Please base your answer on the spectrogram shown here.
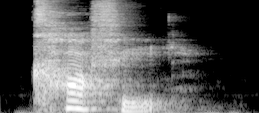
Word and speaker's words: coffee: the word coffee naturally coffee coffee the first syllable is louder a little bit longer and easier for us to hear because it is the stressed syllable in the word and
